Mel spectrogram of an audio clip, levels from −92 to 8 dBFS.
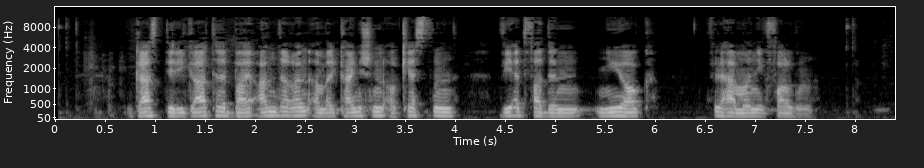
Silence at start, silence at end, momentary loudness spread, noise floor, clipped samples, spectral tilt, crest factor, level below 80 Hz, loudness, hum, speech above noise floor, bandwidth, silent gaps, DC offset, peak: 0.75 s; 0.45 s; 8 LU; -61 dBFS; under 0.1%; -5 dB/octave; 24 dB; -60 dBFS; -24 LUFS; none; 37 dB; 11.5 kHz; none; under 0.1%; 0 dBFS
